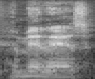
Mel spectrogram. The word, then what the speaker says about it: Jimenez: These are Jimenez, or possibly pronounced Jimenez, but I believe Jimenez is the proper pronunciation, handguns.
